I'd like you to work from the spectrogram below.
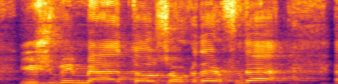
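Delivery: the goading voices at their most insistent; mocking nagging voice at its peak. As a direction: egg him on at the top of the build. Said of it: "everybody's like".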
